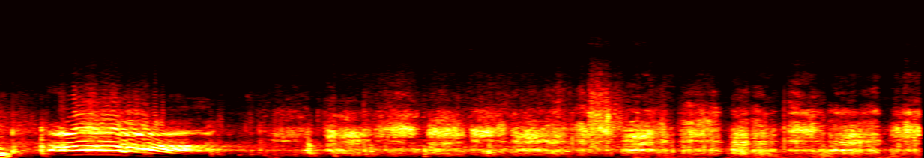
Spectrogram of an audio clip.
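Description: A brief high-pitched shout, then the noisy, jostled sound of someone running with a handheld camera. Footfalls and handling noise come in a quick, even rhythm of about three a second.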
